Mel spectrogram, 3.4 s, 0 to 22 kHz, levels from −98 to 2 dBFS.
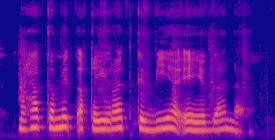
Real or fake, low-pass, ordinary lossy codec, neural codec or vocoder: real; none; none; none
